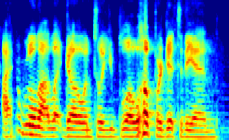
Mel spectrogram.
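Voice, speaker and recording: A man at a tabletop game, talking quickly with a somewhat high voice. He needles his friends, jokes constantly and swears freely in loose banter. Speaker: player.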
